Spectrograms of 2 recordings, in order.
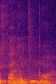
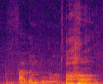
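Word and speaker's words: Fada N'Gourma: Family in the Fadon Gourmand of Burkina Faso with the revenue from ourselves. You see, just the way you pronounced. Say it one more time for the people. Fadon Gourmand.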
